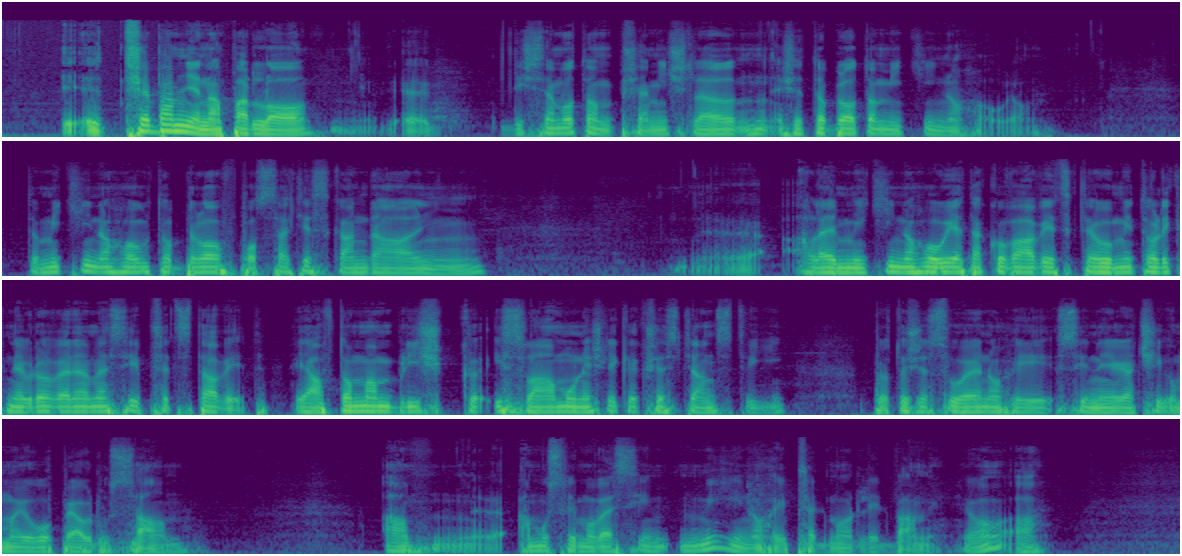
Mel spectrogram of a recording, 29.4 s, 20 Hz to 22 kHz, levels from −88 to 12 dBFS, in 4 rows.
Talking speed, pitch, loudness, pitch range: 130 wpm, 95 Hz, -20 LUFS, 90-105 Hz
